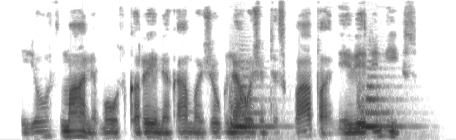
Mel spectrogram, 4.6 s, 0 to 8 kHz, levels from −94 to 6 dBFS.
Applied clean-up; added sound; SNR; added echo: none; Brass instrument; -1 dB; none.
